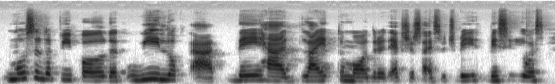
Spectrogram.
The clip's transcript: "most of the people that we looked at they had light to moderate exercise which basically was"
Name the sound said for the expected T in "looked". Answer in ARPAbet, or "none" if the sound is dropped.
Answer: T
